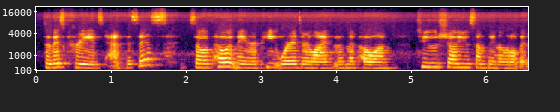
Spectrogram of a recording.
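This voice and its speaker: A young woman talks through a recorded lesson as a teacher. She explains each point patiently and step by step, at a middle pitch. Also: fairly bright tone, rough recording. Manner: patient, explains step by step, reads examples aloud.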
